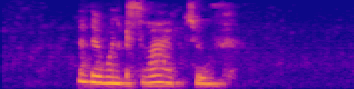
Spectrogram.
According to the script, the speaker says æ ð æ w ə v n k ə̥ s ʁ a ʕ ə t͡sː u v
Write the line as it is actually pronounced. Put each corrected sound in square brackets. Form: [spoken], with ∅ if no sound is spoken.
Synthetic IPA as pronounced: æ ð æ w ə [∅] n k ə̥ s ʁ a ʕ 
